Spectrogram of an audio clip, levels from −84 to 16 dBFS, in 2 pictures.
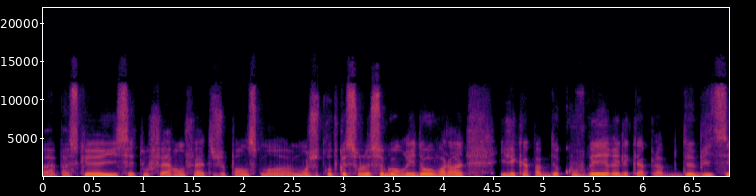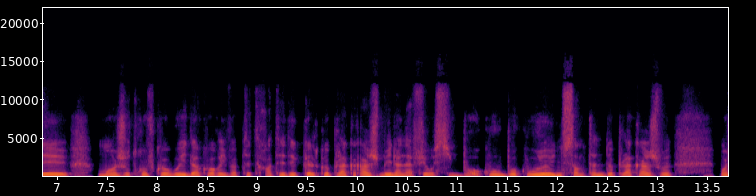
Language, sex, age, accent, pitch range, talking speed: French, male, 30-49, French, 105-125 Hz, 240 wpm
